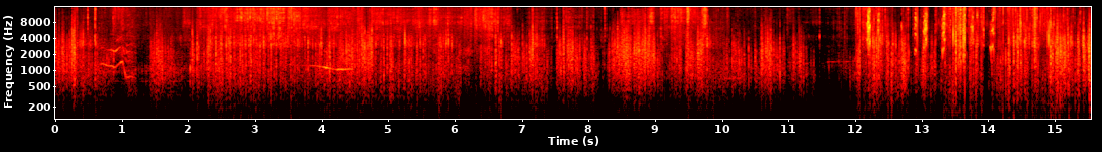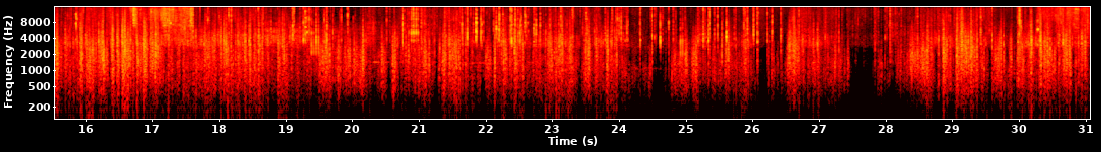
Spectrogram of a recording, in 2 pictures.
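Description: Water from a garden hose spray gun jetting against a motorhome's bodywork: an uneven hiss of spray that rises and falls as the jet moves, and becomes louder after a sudden change about twelve seconds in.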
